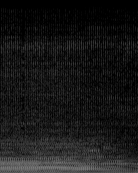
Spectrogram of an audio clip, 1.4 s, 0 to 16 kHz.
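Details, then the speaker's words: Philips LatteGo espresso machine (probably 5400 series), brewing an Americano after fixing error 11 and three blinking LEDs by replacing the temperature sensor: a steady droning pump hum that slowly fades, brewing normally. "Listen, the coffee is brewing. As for its quality, all the adjustments are required and so on."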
